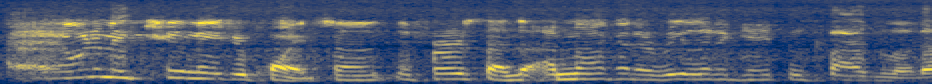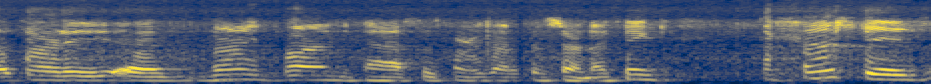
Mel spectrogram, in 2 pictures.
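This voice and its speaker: Guy analyst on a panel, slightly high voice, echoey room, going point by point, shortwave radio. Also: fairly quick, darkish tone. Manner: structured, enumerating points. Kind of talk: measured political analysis. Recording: roomy call over noisy shortwave radio.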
